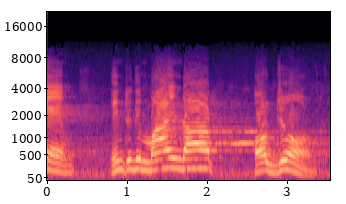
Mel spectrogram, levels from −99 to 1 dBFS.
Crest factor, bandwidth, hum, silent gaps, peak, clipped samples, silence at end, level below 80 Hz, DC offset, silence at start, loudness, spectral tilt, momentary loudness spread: 12 dB; 8.4 kHz; none; none; -4 dBFS; under 0.1%; 0 s; -50 dBFS; under 0.1%; 0 s; -16 LUFS; -7 dB/octave; 11 LU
